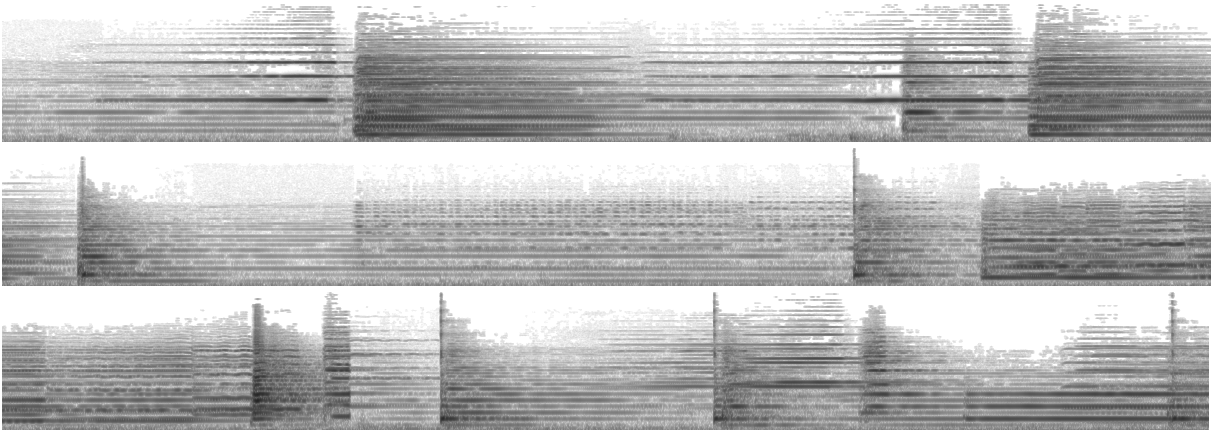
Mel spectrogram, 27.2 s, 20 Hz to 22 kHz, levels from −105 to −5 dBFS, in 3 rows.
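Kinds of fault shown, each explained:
Stream segment skipped: at about 20.72 s the sound jumps abruptly forward with a brief blip lasting around 20 ms, the likely cause being a segment of the segmented stream that failed to load, so the player continued from the next one and that stretch of programme is missing.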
